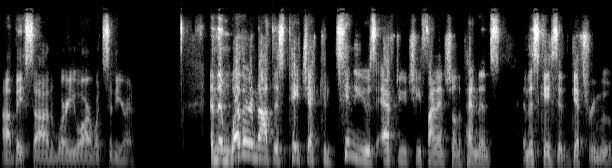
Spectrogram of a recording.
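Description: A man's fairly high voice with vocal fry and very wide pitch swings at a very fast pace, over a quiet background. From small town. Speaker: real estate investing teacher. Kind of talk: webinar class. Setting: webinar. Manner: casual, conversational.

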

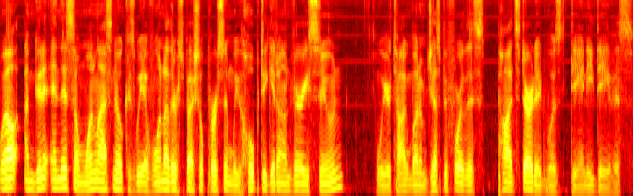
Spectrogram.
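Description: A man at medium pitch, talking at a very fast pace with ordinary pitch variation, in a dry, close sound with no echo. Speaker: co-host and interviewer. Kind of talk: casual interview chat, questioning.

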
